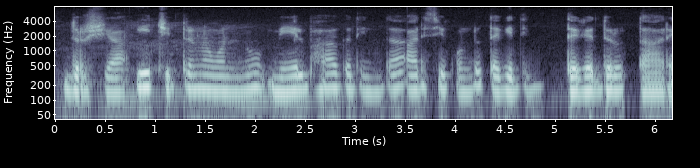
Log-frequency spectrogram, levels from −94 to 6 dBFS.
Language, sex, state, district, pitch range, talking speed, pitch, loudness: Kannada, male, Karnataka, Shimoga, 150-170 Hz, 80 wpm, 155 Hz, -19 LUFS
